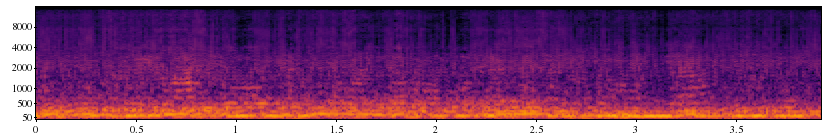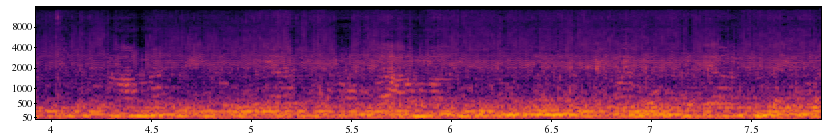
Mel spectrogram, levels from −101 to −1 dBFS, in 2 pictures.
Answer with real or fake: fake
